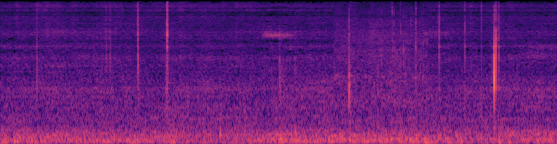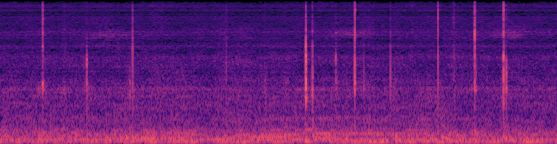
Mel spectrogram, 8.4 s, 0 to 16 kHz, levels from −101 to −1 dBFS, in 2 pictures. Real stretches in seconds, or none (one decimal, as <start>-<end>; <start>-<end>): 2.5-3.2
